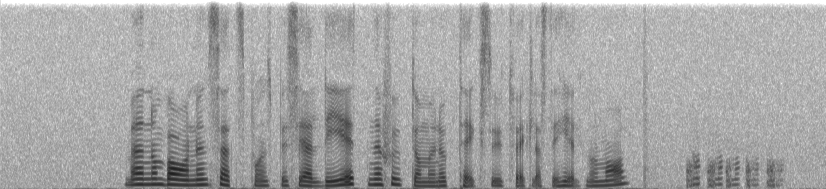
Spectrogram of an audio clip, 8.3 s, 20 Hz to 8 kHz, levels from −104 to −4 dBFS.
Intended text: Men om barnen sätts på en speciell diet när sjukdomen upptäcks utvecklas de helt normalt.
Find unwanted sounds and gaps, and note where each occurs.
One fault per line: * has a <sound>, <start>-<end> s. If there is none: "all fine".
* has a laugh, 6.9-7.8 s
